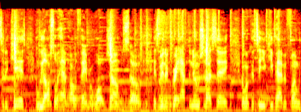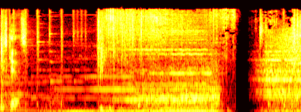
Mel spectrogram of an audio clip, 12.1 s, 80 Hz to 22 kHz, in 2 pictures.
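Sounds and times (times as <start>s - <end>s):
heavy bass swell music: 0.0s - 10.5s
wet squishy splash: 8.0s - 9.2s.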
